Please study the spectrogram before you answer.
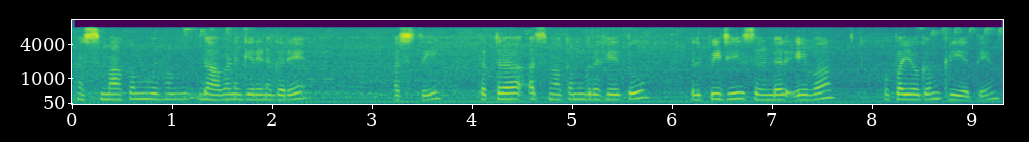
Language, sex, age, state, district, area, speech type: Sanskrit, female, 18-30, Karnataka, Davanagere, urban, spontaneous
